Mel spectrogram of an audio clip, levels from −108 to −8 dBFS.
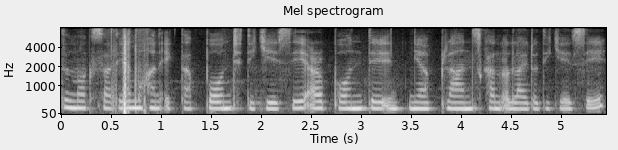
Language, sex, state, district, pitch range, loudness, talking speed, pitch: Nagamese, female, Nagaland, Kohima, 215-235 Hz, -27 LUFS, 185 wpm, 220 Hz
